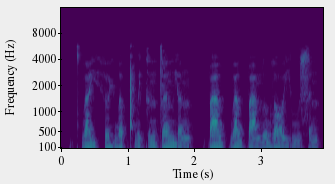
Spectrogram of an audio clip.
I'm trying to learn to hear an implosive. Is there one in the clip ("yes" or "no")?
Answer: no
